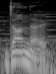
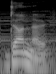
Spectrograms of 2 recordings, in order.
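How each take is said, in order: The two takes are said the same way.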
